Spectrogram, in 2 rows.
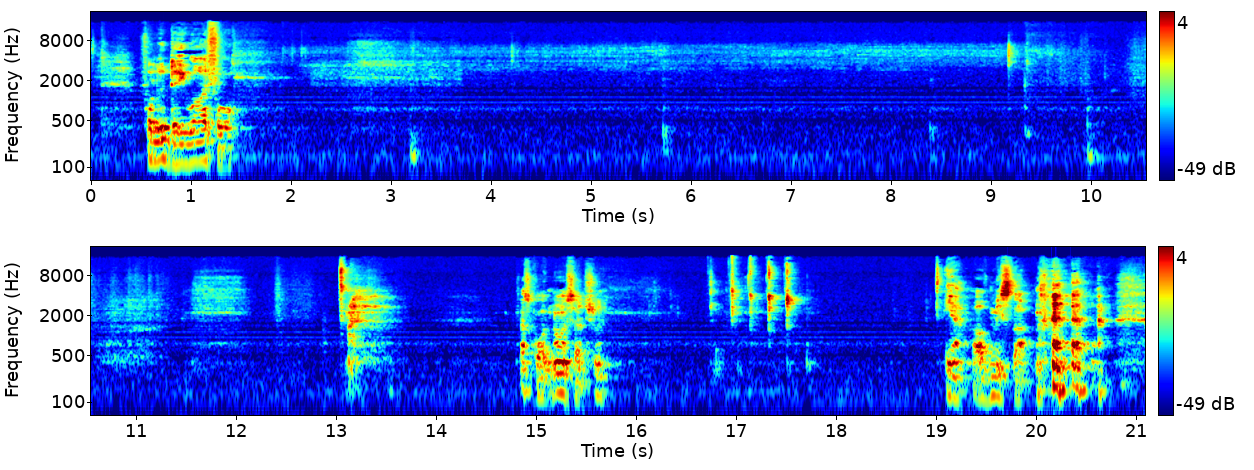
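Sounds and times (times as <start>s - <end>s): e-cigarette inhale hiss: 1.8s - 12.2s.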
